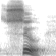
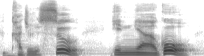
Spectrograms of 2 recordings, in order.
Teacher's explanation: even though there's a space between 줄 and 수, 줄's ㄹ still affects 수 and it makes it 쑤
